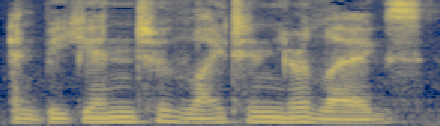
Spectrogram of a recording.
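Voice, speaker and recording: A man guiding a meditation in a slow, soft, soothing voice with long pauses. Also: fairly low pitch, steady tone, heavy background noise. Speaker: meditation guide. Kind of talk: guided meditation. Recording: music underneath.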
